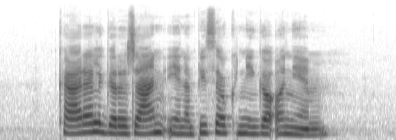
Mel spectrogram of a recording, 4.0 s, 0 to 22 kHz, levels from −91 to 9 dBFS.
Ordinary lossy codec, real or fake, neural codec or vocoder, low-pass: none; real; none; 19.8 kHz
